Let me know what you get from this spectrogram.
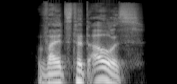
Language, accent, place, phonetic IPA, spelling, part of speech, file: German, Germany, Berlin, [ˌvalt͡stət ˈaʊ̯s], walztet aus, verb, De-walztet aus.ogg
- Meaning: inflection of auswalzen: 1. second-person plural preterite 2. second-person plural subjunctive II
